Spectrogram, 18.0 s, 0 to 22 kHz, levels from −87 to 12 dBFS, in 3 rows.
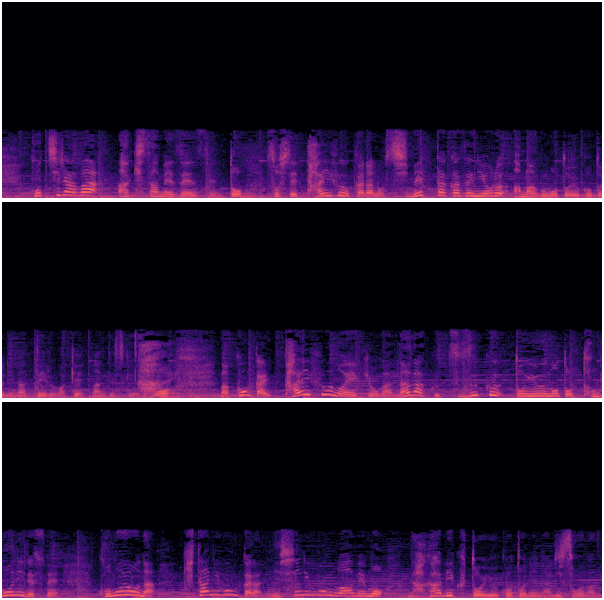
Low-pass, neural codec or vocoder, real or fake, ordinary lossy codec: none; none; real; none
